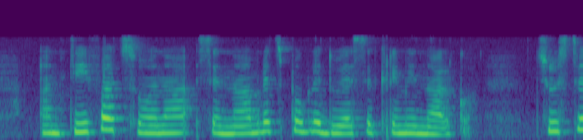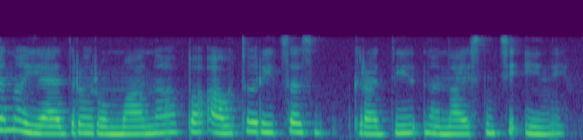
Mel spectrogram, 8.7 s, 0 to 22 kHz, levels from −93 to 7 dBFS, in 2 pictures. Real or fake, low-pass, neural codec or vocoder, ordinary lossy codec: real; 7.2 kHz; none; none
